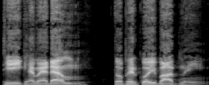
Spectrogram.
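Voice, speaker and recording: A man's voice: lowish voice, moderate pace, bright, forceful tone, no room sound, studio quality. A man voicing a hired thug in a moral story drama. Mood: compliant. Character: hired thug taking a kidnapping job. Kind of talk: Hindi moral story voice acting.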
